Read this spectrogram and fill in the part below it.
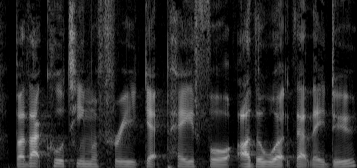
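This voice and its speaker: In a very clean recording with a silent background, a man with a London accent speaks fairly quickly at a fairly low pitch. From South London (Peckham, Camberwell). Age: 20s. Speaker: entrepreneur. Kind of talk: casual interview. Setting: office.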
